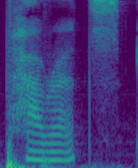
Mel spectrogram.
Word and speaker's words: parrot: You can see two parrots in the picture now. The word parrot rhymes with the word carrot.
